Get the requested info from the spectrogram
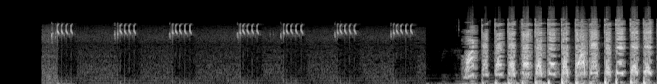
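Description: Crickets chirping, a short chirp about every half second, over a faint steady hum. Near the end this gives way to a sudden loud, fast run of sharp hits, about ten a second.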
